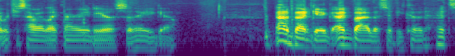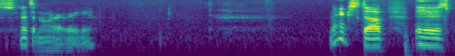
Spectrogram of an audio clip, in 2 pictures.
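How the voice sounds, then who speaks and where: Male hobby vlogger, slightly low voice, informal unscripted delivery, faint background noise. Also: fairly bright tone. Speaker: hobbyist collector presenter. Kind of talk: casual collection tour vlog.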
